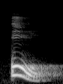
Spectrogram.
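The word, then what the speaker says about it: 不: Nhưng nếu đằng sau pu mà là thanh 4 thì mình sẽ không đọc là pu chi mà mình đọc là gì? Pu chi, được chưa nhở? Nhớ nhá, pu mang thanh 4 nhưng khi đằng sau pu cũng là một thanh 4 thì mình phải đọc thành pu, được chưa?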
